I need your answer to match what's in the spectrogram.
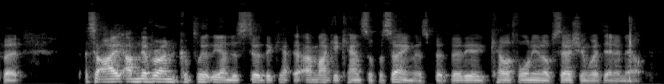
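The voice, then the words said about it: Non-American foreign accent. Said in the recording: “I'm a transplant to the US, obviously, because the accent gives that away.”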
